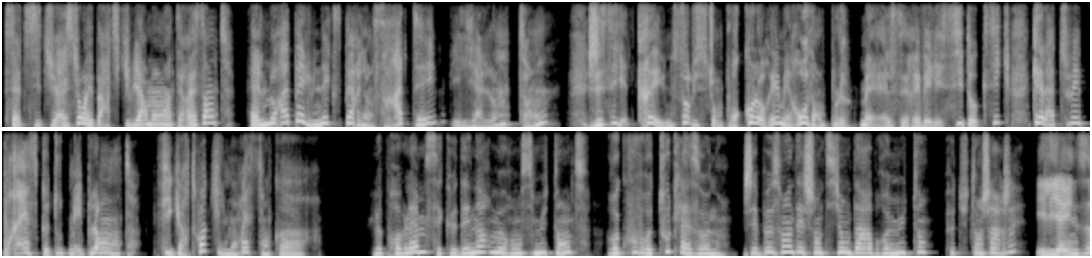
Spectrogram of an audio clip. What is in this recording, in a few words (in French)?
Voix dessins animés medley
